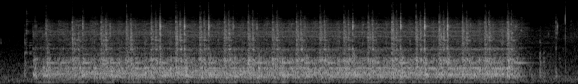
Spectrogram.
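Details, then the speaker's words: Brother My Star 3 sewing machine sewing straight stitch at stitch length about 3, about two stitches a second: an odd sharp tick on each stroke from the needle. "I can hear the needle making some interesting noises. Before I fix that, I'm going to do a little bit of reversing just so you can see where the reverse is."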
